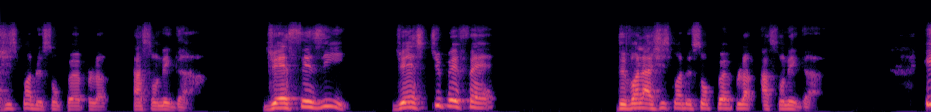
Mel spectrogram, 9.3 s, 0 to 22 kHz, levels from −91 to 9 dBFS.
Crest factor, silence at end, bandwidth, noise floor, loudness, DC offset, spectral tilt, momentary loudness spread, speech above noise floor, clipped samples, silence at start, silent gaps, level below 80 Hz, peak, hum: 20 dB; 0 s; 9.4 kHz; under -90 dBFS; -27 LUFS; under 0.1%; -5.5 dB/octave; 16 LU; over 64 dB; under 0.1%; 0 s; none; -74 dBFS; -8 dBFS; none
